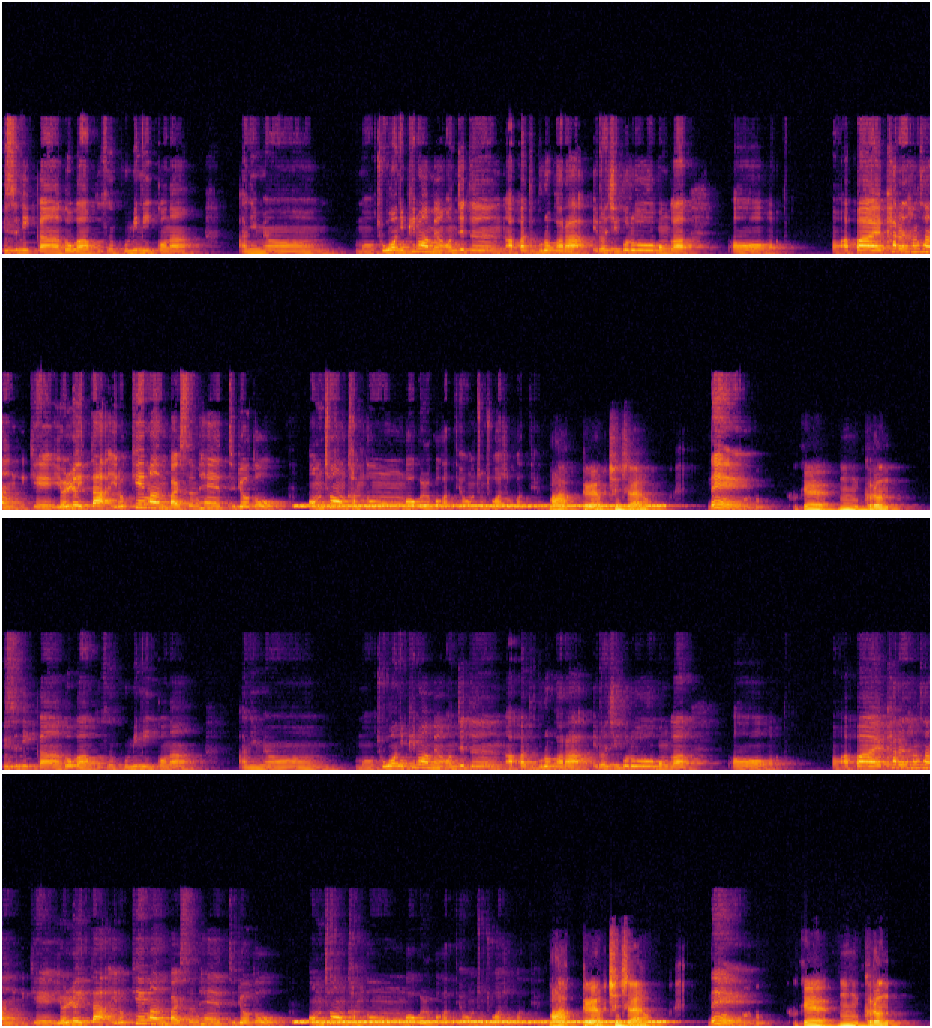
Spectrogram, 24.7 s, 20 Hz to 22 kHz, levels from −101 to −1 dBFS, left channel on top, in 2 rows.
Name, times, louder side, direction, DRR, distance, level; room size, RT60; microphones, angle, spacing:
voice 1, 0.0-2.5 3.2-4.3 4.7-9.1 9.7-10.3 11.1-16.0 16.4-19.6 21.8-22.4, left 2 dB, 55° left, 3.6 m, -24 dB
sound 1, 16.2-21.2, right 2 dB, 50° right, 1.0 m, -22 dB
voice 2, 19.7-21.1 21.9-22.0 22.4-22.5 22.9-24.2, right 3 dB, 75° right, 1.1 m, -18 dB
27.5 x 18.5 x 8.8 m
head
